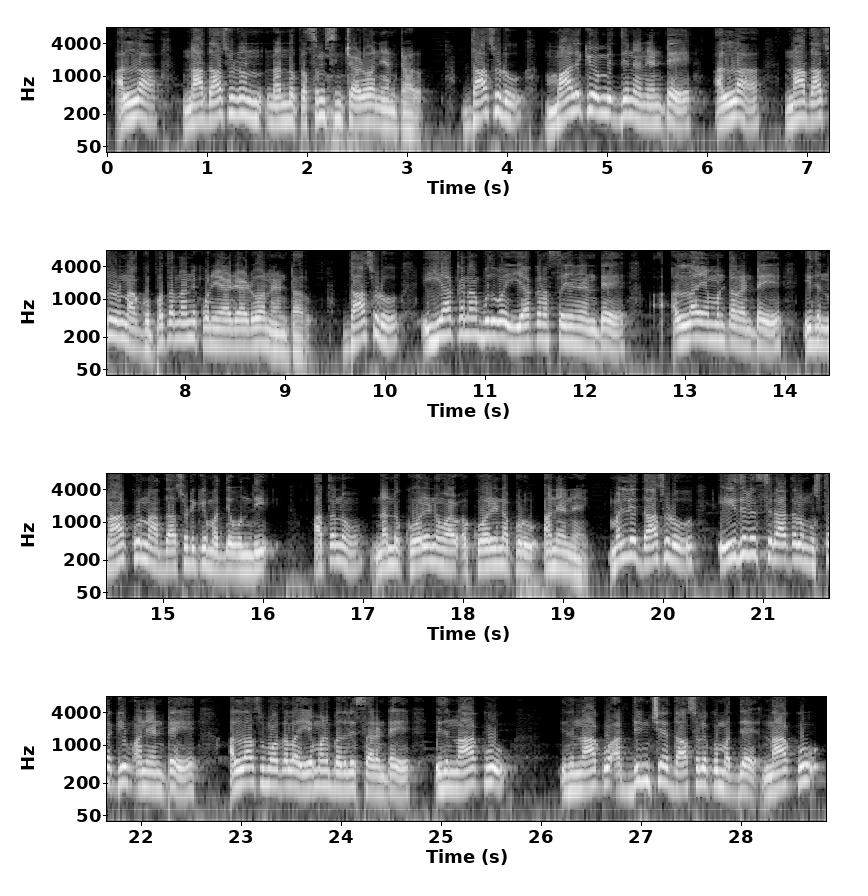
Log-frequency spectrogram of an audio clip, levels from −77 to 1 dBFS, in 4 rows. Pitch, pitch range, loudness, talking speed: 155 Hz, 140-185 Hz, -11 LUFS, 115 wpm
